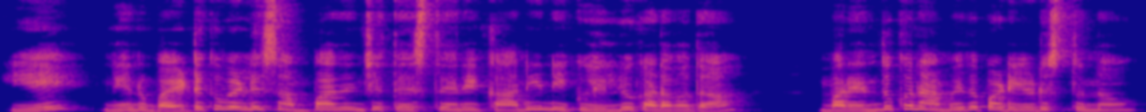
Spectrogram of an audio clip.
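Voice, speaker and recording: Woman voicing an angry shouting grown son. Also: high voice, fairly even intonation, fairly quick, lightly acted. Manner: shouting, harsh.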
